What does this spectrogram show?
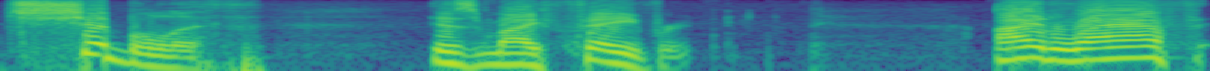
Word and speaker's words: Shibboleth: The dialect between saying Shibboleth instead of Sibboleth led you to know whose side you were on.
